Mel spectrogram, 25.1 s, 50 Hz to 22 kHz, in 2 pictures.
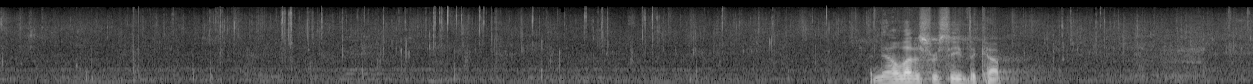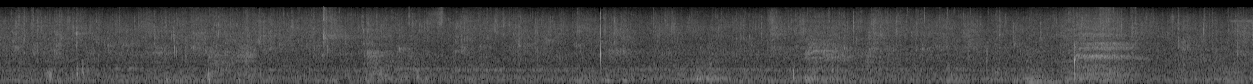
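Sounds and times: communion cups clicking and crinkling: 0.0 - 9.0.

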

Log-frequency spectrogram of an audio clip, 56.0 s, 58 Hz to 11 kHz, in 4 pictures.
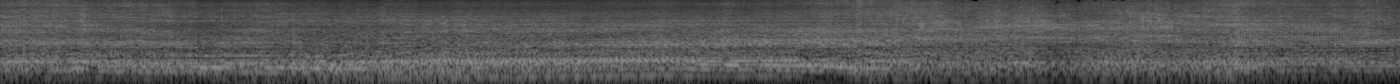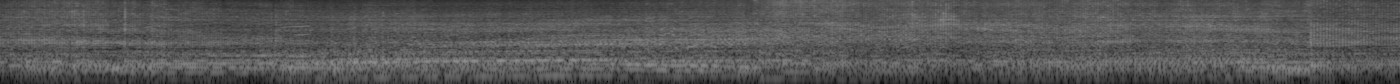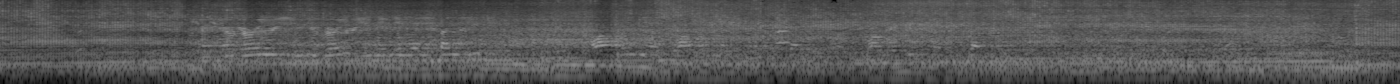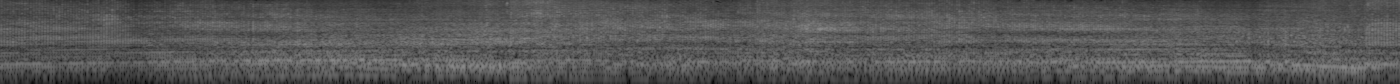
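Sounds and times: kart engines racing: 0.0 - 56.0
voices: 29.8 - 39.3.

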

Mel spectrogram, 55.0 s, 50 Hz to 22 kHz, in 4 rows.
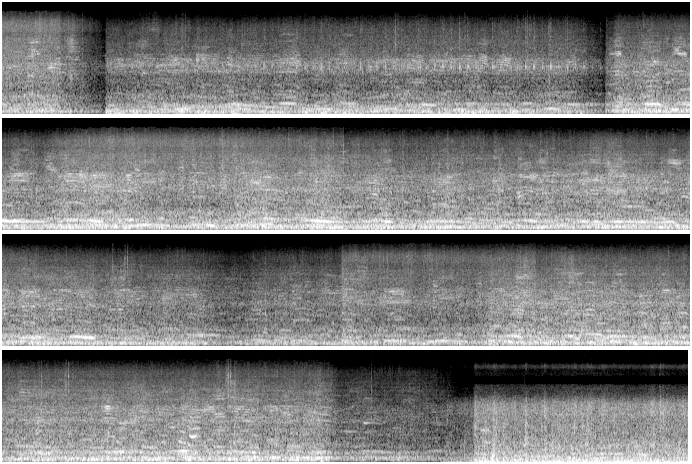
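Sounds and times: wildebeest herd grunting: 0.0 - 50.2
water splashing: 0.0 - 55.0.

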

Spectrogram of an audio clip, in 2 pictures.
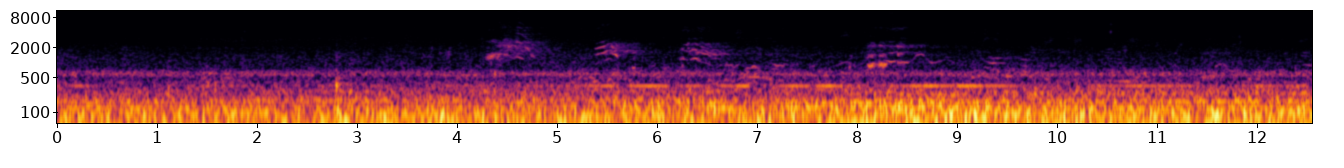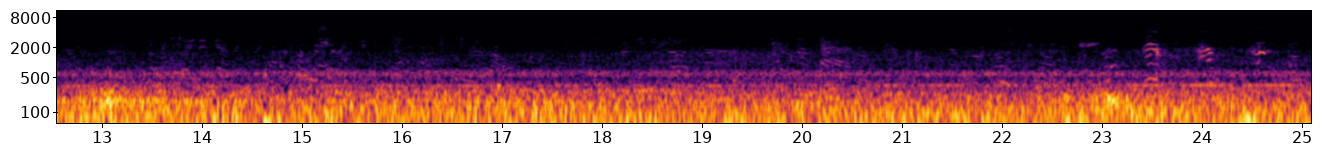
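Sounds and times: low mechanical rumble: 0.0 - 25.0
people talking: 2.8 - 25.0.

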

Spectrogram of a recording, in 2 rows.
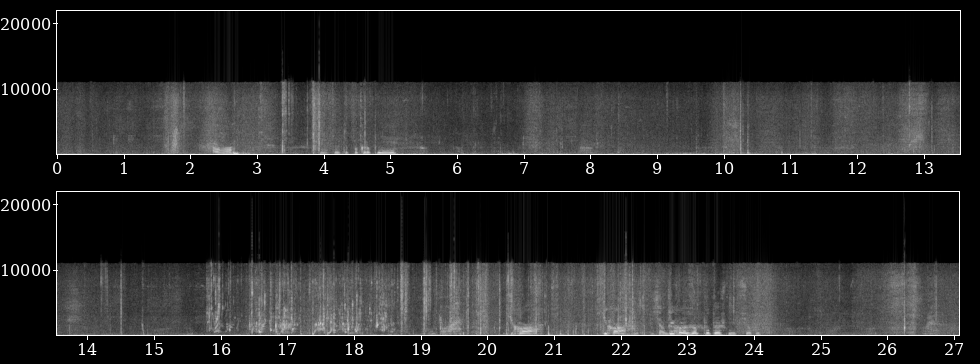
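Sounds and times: water splashing from thrashing fish: 15.8 - 20.9.

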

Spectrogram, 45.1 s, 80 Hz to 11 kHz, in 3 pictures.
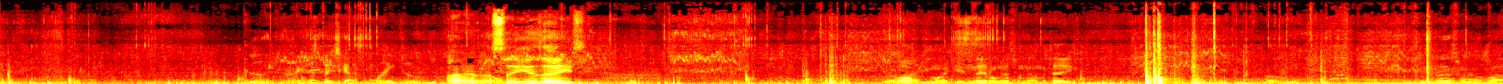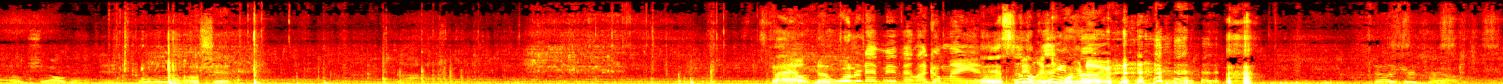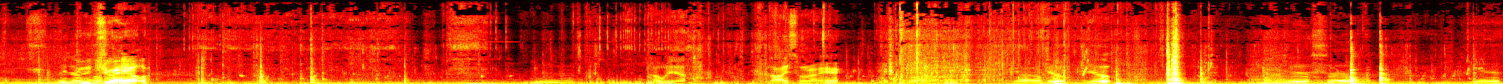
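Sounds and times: water noise around boat: 0.0 - 45.0
wind: 0.0 - 45.0.

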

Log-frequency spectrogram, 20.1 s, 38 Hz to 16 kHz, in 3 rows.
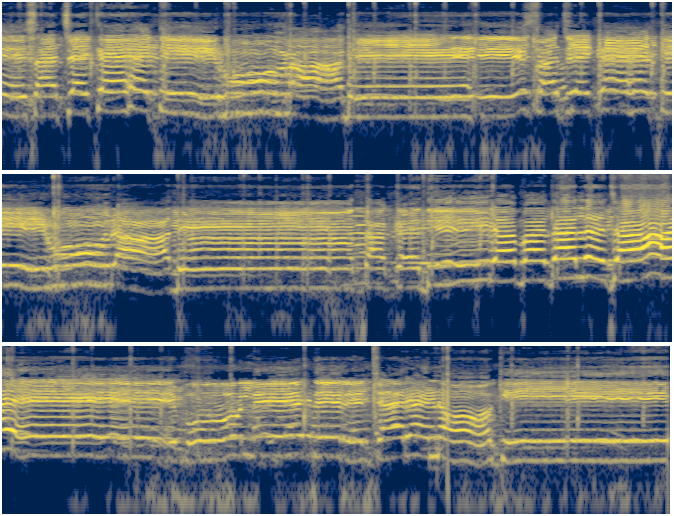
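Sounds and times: hand clapping: 0.0 - 20.0
women singing together: 0.0 - 20.0.

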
